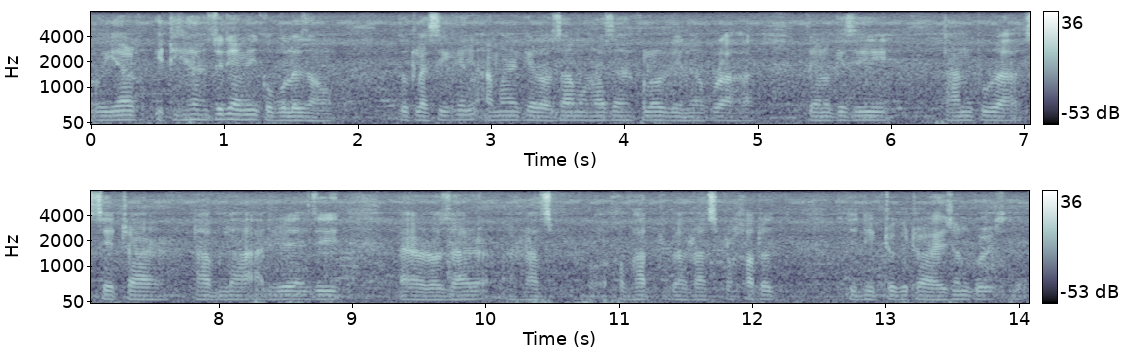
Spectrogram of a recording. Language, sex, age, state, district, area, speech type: Assamese, male, 30-45, Assam, Sonitpur, urban, spontaneous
